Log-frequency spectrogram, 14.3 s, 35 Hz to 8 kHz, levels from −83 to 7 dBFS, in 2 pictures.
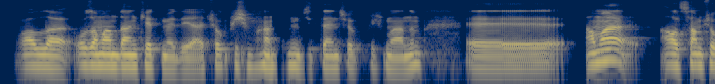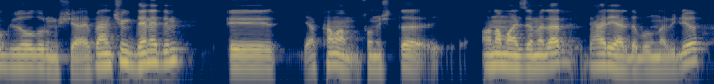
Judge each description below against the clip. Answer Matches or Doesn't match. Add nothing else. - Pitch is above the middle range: Doesn't match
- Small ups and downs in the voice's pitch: Doesn't match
